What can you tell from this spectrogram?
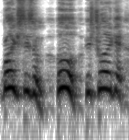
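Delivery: high, loud mock outrage; going mental. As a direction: imitate a cinema crowd crying foul. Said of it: "mental about it".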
